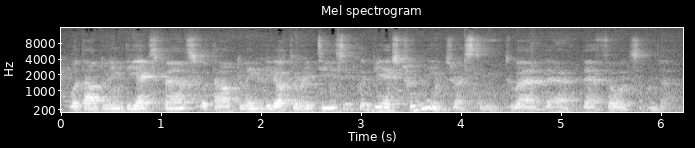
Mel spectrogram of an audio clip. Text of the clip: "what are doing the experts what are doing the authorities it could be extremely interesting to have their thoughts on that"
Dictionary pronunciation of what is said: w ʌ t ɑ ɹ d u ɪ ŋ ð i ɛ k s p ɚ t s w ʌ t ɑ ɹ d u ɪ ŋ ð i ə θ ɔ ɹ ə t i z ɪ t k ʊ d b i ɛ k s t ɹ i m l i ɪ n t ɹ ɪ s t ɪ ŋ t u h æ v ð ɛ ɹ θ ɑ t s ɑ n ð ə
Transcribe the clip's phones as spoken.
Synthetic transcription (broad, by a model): w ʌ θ ɑ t d u ɪ ŋ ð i ɛ k s p ɚ t s w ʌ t ɑ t d u ɪ ŋ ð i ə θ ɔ ɹ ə t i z ɪ t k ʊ d b i ɛ k s t ɹ i m l i ɪ n t ɹ ɪ s t ɪ ŋ t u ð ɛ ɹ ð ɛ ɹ θ ɑ t s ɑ n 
